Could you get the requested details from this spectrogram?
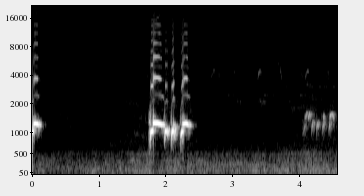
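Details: Local zebra dove singing briskly, a song that gets other zebra doves to answer at once: one clipped note, a long quiet stretch, then a loud burst of three or four rapid stuttering coos and faint notes after.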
